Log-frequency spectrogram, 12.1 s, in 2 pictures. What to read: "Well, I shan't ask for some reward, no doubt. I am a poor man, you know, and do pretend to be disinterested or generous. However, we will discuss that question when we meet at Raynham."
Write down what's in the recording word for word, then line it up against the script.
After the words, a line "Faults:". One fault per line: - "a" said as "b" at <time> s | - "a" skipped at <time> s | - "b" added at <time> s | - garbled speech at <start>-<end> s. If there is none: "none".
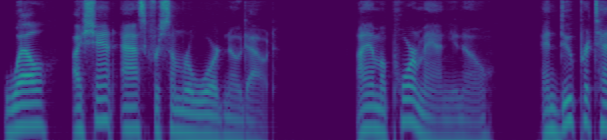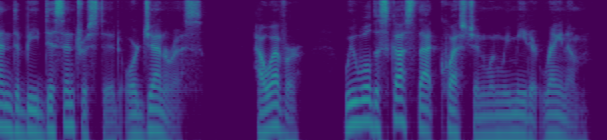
"Well, I shan't ask for some reward, no doubt. I am a poor man, you know, and do pretend to be disinterested or generous. However, we will discuss that question when we meet at Raynham."
Faults:
none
